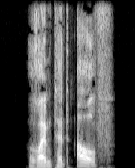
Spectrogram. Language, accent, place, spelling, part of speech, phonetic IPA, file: German, Germany, Berlin, räumtet auf, verb, [ˌʁɔɪ̯mtət ˈaʊ̯f], De-räumtet auf.ogg
- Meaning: inflection of aufräumen: 1. second-person plural preterite 2. second-person plural subjunctive II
